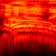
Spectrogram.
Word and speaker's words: Tatiana: You don't want to put the H in. – Tatiana. Like, no, or like Tatiana. You know, like, Tatiana.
